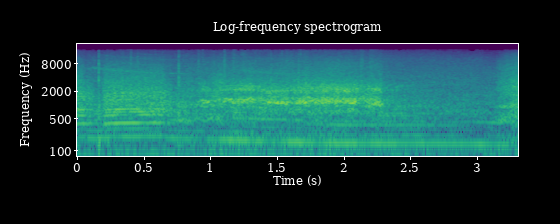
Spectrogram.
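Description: Tyres screech as a car slides through a bend.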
